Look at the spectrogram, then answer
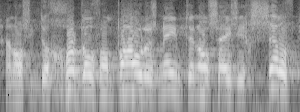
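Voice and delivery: loud, high, driving preaching; vurig preken. Acted. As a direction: build up the urgency of Paul's journey. Preaching with rising force. (luid en gedreven preken)

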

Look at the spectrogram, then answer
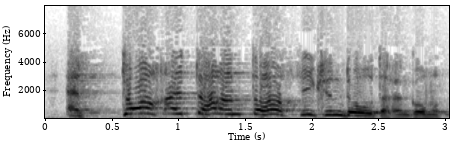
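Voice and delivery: high, strained foreboding; Pilate foreboding. Acted. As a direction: cry out a dark premonition. (Pilatus hoog en gespannen vol voorgevoel)

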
